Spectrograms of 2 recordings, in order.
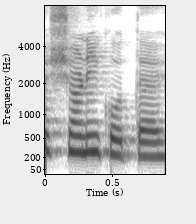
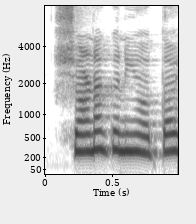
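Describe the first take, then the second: First: "क्षणिक" with an i, "sha-nik"; correct pronunciation. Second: "क्षणिक" with uh in the last syllable, "sha-nak"; wrong pronunciation. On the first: Teacher correcting students, "क्षणिक" said clearly as "sha-nik". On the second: Teacher showing students the mistake, "क्षणिक" said as "sha-nak". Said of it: "क्षणिक नहीं होता". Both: Shown as a demonstration.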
